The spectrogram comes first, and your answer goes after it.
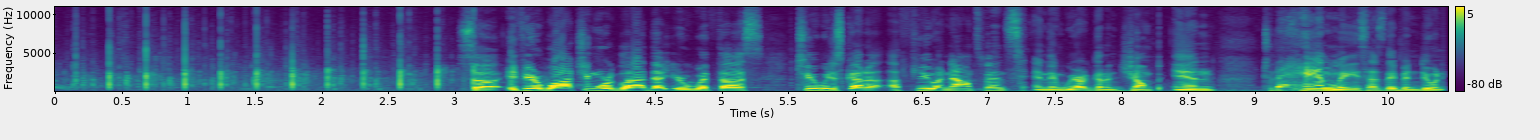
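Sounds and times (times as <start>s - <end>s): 
audience clapping: 0.0s - 3.4s
speech: 3.1s - 10.4s.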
